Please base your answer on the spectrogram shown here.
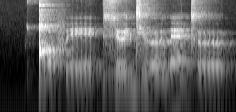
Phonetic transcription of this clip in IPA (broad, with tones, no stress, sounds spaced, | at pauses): ǃ ɔ˩ f e˩ | z ʉ˥ dʲ ɵː˩ l ɛ˧ tʰ ɵ˩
